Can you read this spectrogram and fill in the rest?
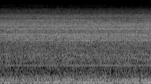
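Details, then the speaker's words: Motorcycle/ATV air lift (rated about 1200 lb) set on its lock, air pressure bled off by pushing down the treadle: short, even hiss of escaping air, no sputter or pulsing; normal bleed-off. "so let's go ahead one more time we're going to set it on the lock bleed off all the air pressure by pushing down on the tremble"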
